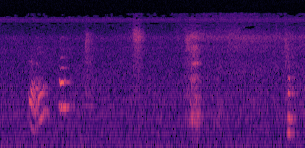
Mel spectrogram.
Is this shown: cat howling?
yes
